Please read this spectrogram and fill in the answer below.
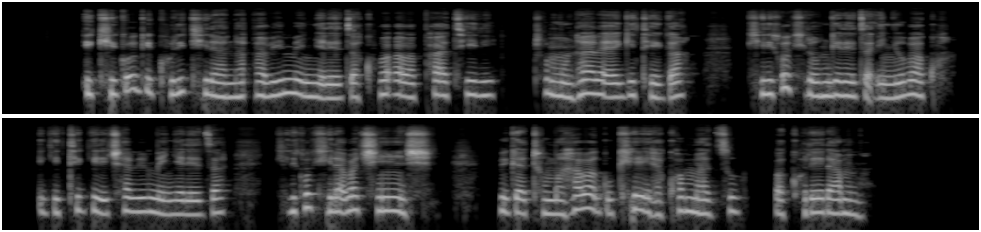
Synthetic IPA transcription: ikʰiɡo̞ɡikʰuɾikʰiɾanaʔːβime̞ɲe̞ɾe̞zakʰuβaʔːβapʰaːtʰiɾi | t͡ʃo̞mun̥haːɾajaɡitʰe̞ɡa | kʰiɾiko̞kʰiɾo̞ːŋɡe̞ɾe̞zaʔiɲuβakwḁ | iɡitʰiɡiɾit͡ʃaβime̞ɲe̞ɾe̞za | kʰiɾiko̞kʰiɾaβat͡ʃiːnʃi̥ | βiɡatʰumaɦaβaɡukʰe̞ːɦakwamazu | βakʰo̞ɾe̞ɾamŋo

